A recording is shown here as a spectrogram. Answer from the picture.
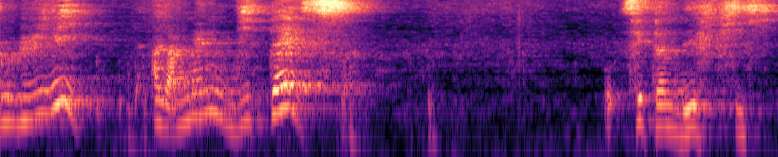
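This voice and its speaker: Her pitch swings very widely as the woman speaks at a very slow pace. There is noticeable background noise. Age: 80s+. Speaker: singer. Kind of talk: interview answer.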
